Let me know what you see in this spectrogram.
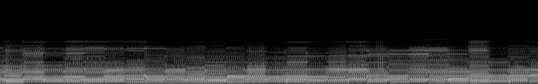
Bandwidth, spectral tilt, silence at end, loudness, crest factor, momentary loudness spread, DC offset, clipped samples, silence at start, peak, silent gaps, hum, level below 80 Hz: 4.6 kHz; -11.5 dB/octave; 0 s; -30 LUFS; 12 dB; 2 LU; under 0.1%; under 0.1%; 0 s; -18 dBFS; none; none; -56 dBFS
